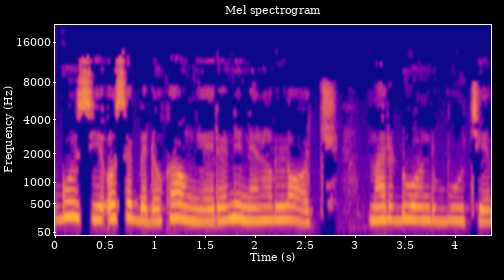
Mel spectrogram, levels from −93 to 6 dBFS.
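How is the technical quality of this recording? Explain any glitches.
The recording has heavy coding damage running through the whole clip.

MP3 compression, throughout: The sound is likely MP3-encoded at a rate that fits about 32 kbps. Short of bits, the encoder dropped weak frequency lines that flicker between frames, leaving watery, swirling speech, smeared consonant onsets, and nothing above 18.9 kHz.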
